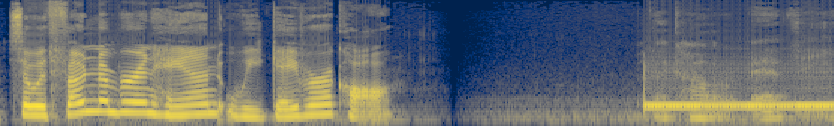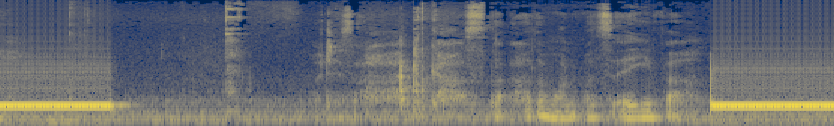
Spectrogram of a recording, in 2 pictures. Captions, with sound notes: So with phone number in hand, we gave her a call. (phone ringing) I call her Evie. (whispering) The other one was Eva.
